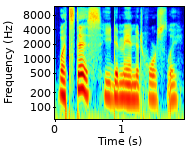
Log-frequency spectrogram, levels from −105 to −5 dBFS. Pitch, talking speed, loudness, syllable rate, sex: 165 Hz, 155 wpm, -19 LUFS, 4.9 syllables/s, female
